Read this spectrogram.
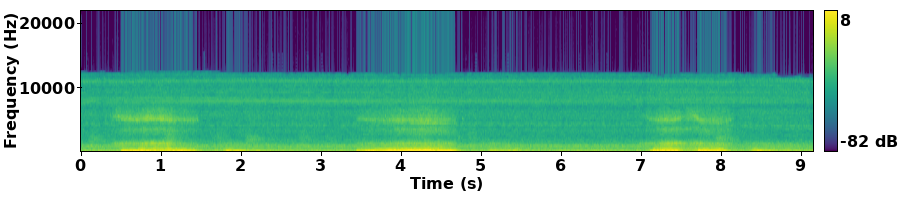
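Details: Dachshund dog sleeping under a desk, snoring: low rumbling snores, about 18 breaths a minute, with softer snuffles on the out-breaths.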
